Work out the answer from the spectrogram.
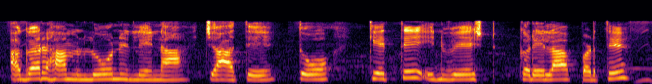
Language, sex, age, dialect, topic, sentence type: Magahi, female, 18-24, Northeastern/Surjapuri, banking, question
